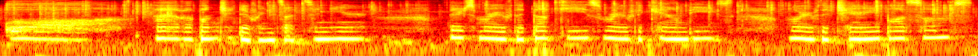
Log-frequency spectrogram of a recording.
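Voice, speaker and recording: A woman softly whispering an ASMR show-and-tell in a hushed, unhurried murmur, with trailing phrases. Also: sits high. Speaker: ASMR host. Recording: clear background noise, night ambience. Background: night campground ambience and clicking of handled objects.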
